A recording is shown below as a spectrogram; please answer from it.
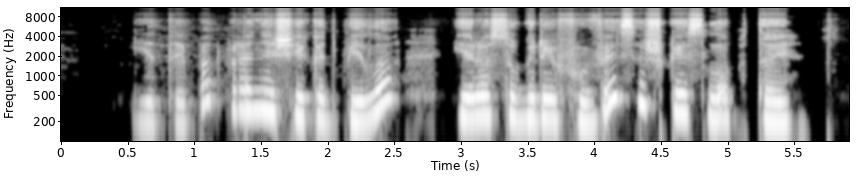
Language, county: Lithuanian, Marijampolė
